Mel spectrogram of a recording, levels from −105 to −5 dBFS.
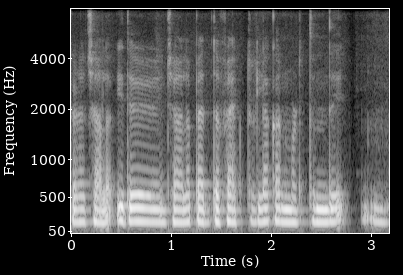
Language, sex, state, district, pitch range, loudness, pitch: Telugu, female, Andhra Pradesh, Visakhapatnam, 170-175 Hz, -18 LUFS, 175 Hz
